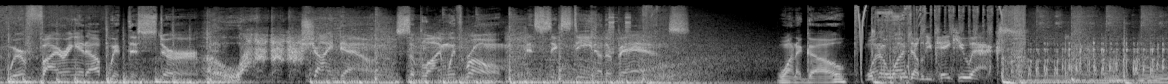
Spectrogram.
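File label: imaging rock alt, Young & Friendly Canadian Male Voice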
